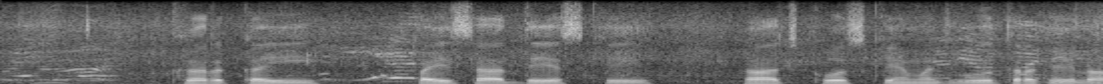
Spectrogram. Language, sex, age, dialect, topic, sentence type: Bhojpuri, male, 18-24, Northern, banking, statement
